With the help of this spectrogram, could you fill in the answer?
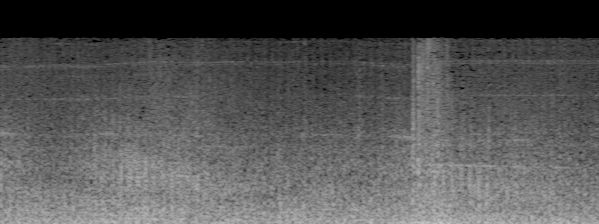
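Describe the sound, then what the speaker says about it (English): A video game helicopter drones steadily with a thick rotor wash, loud and up close, swelling briefly near the end. "I'm taking the helicopter."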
